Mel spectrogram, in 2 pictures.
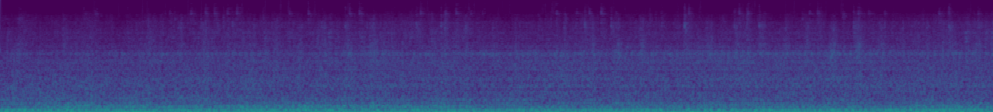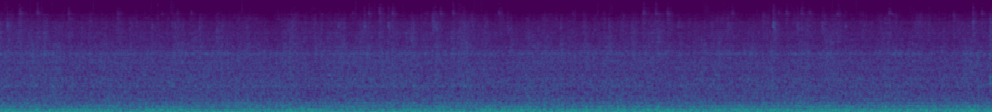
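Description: Commuter train running steadily, heard from inside the carriage: an even, deep rumble of wheels on rail with a faint steady hum.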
